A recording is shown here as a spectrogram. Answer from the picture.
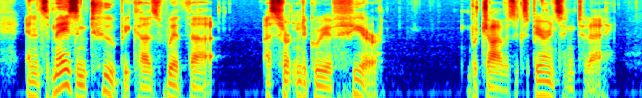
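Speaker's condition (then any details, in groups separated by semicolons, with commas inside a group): No condition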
